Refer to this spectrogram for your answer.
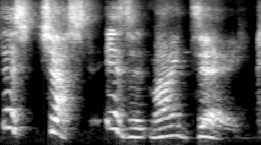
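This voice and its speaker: This put-on character voice is pitched fairly high. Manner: complaining, exasperated.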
